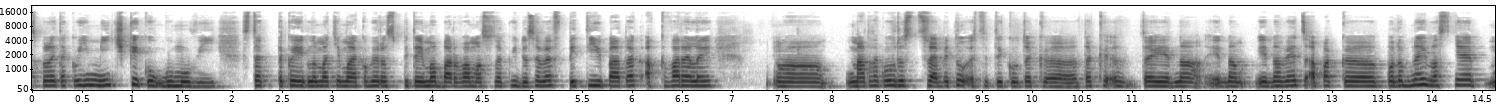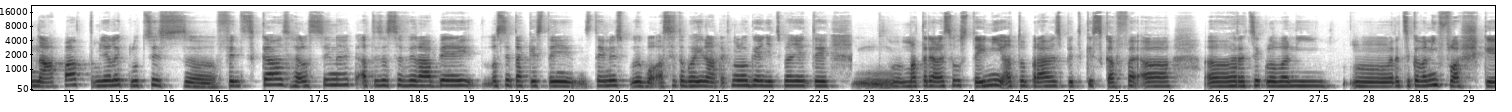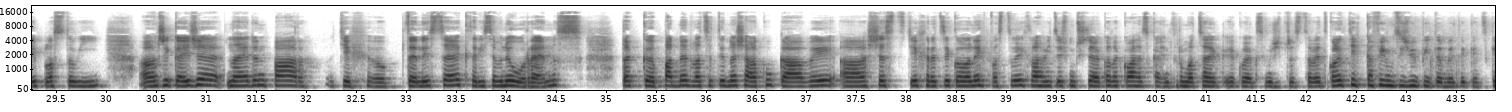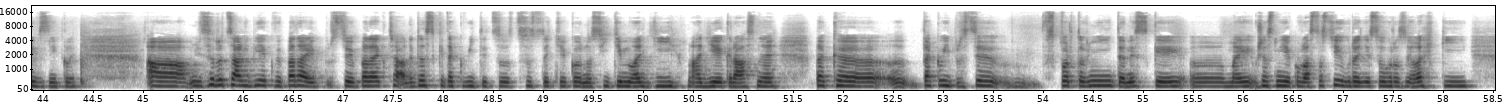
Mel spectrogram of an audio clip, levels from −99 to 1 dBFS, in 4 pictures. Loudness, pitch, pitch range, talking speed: -21 LUFS, 215 Hz, 205-230 Hz, 160 wpm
